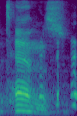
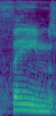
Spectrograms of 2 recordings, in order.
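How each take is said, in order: First: It is said 'Temz', with a plain 't' sound. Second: It is said as spelled, with a 'th' sound. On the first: This is how the English actually say it. "but they call it the Thames" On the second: This is how the spelling looks. "It's spelled Thames"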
